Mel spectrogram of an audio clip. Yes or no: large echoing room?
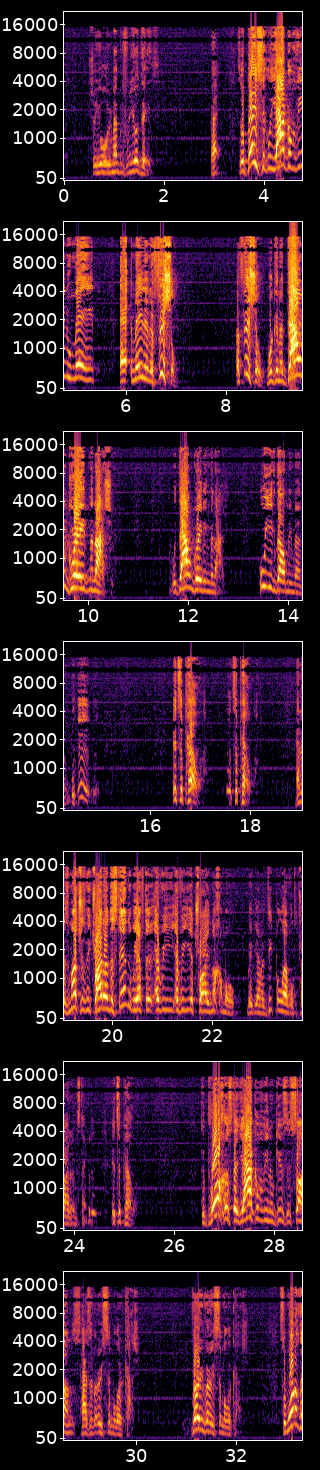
yes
